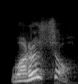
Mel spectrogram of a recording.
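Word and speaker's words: Warsaw: 어디로 가느냐 바르샤바 그러니까 듣는 거 바르샤바가 아니고 와르소 어 와르소 하더라고이도 못한 발음이 와르소 우리는 계속 바르샤바를 배웠으니까 로소 그러더라고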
